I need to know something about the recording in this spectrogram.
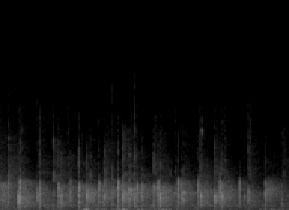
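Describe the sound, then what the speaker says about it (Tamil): Faint, distant applause from a group, a steady patter of many hands clapping without pause. "பலத்த கைத்தட்டலோட டிகன் தாமஸ் அவர்களை அன்போடு வரவேற்கிறேன்"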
